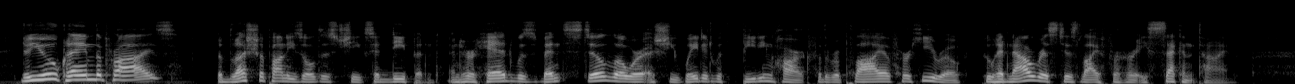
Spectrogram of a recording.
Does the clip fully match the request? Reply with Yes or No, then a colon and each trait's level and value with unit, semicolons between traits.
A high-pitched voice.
No: low, 125 Hz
